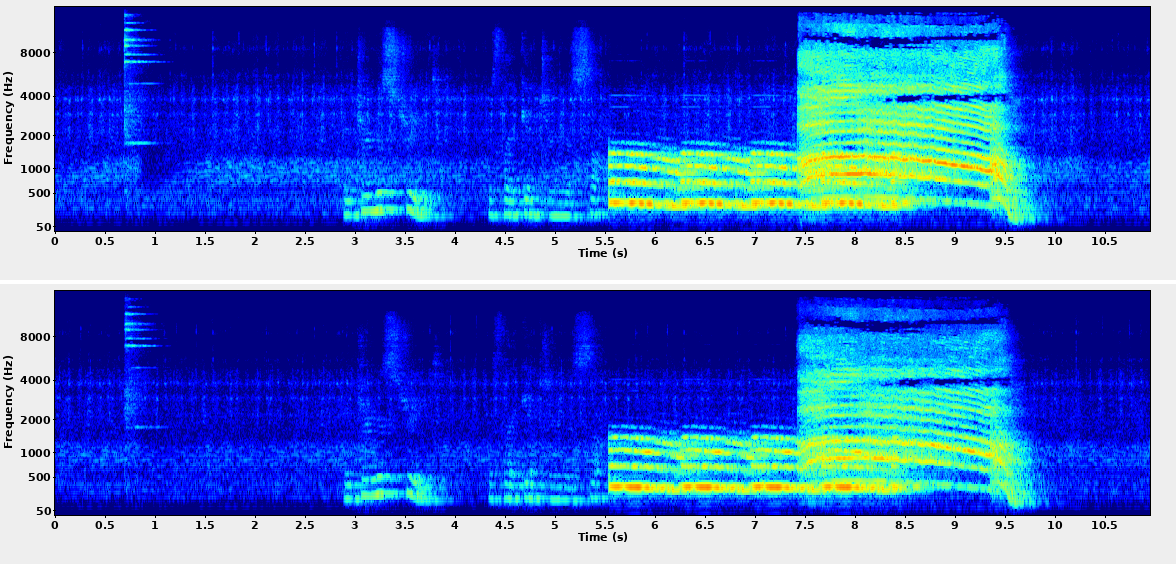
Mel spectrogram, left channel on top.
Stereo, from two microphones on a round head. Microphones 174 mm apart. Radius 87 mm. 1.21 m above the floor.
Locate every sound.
0.7 s a bell: 75° left (ahead or behind), 2.5 m
2.9 s a woman speaking: 40° left (ahead or behind), 1.9 m
5.5 s an alarm: 40° left (ahead or behind), 1.0 m
7.4 s a scream: 25° left (ahead or behind), 0.7 m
